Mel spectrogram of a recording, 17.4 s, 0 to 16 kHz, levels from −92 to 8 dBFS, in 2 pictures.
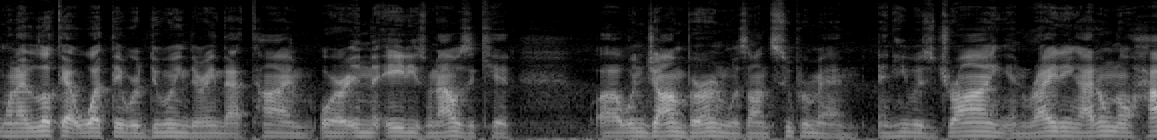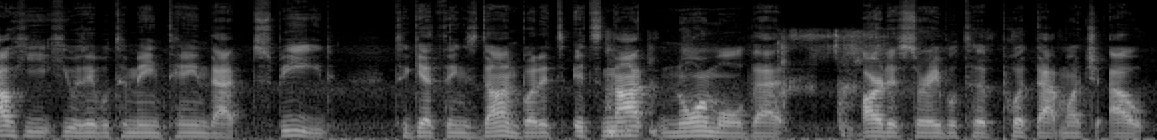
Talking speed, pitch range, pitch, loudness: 220 wpm, 95-110 Hz, 105 Hz, -29 LUFS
